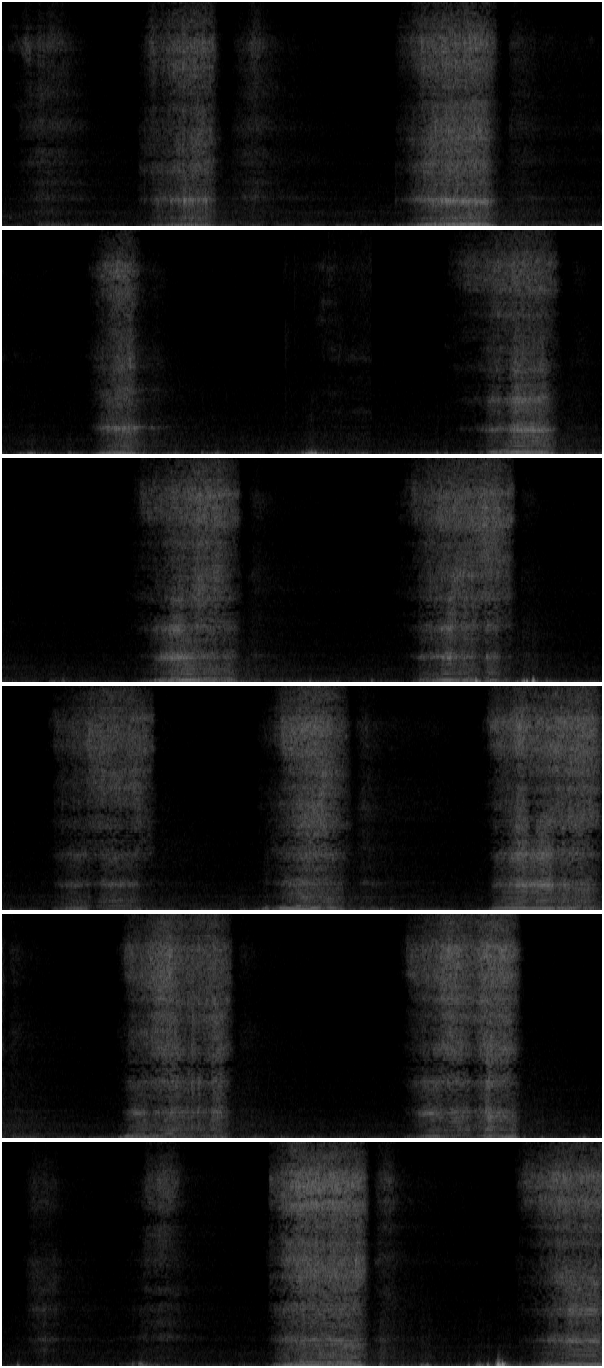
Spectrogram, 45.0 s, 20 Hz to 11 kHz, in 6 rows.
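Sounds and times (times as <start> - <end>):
man snoring: 0.2 - 1.1, 1.7 - 3.6, 4.9 - 6.5, 8.6 - 9.6, 13.1 - 14.5, 16.6 - 18.2, 20.0 - 21.5, 23.1 - 24.5, 25.7 - 27.3, 28.5 - 30.3, 31.4 - 33.0, 35.0 - 36.6, 37.8 - 39.9, 40.8 - 42.5, 43.9 - 45.0.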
